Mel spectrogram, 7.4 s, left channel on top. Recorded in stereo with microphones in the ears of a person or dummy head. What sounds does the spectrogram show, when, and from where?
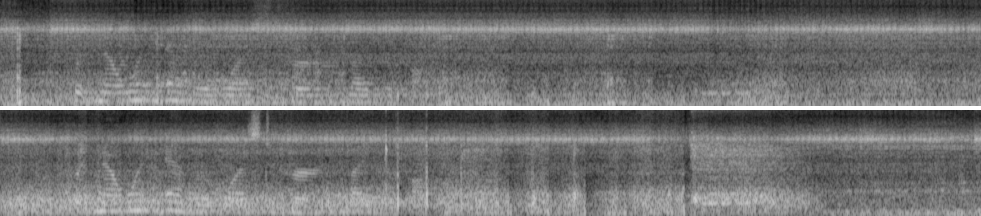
0.6 s a woman speaking: 75° right (ahead or behind), 1.2 m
